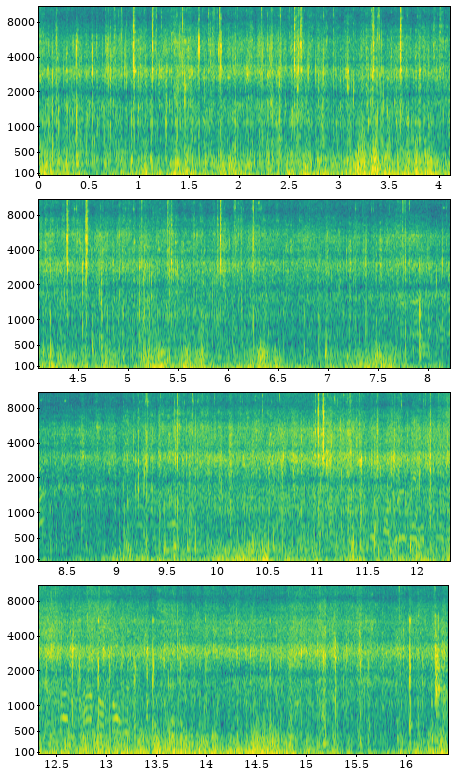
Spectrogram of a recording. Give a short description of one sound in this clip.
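Bicycle tyres roll and rattle over a bumpy grassy trail.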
